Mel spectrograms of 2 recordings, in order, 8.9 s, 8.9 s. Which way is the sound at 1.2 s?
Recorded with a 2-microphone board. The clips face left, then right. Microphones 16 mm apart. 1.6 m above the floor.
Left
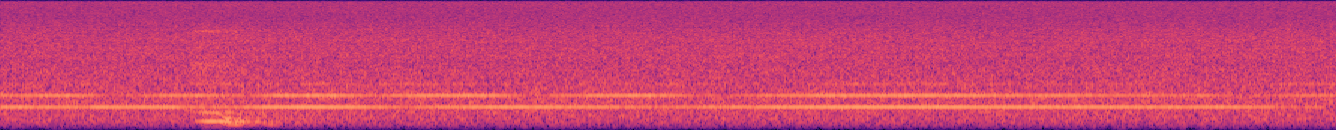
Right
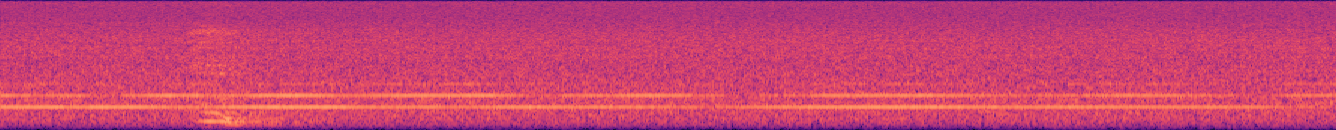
65° right (ahead or behind).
